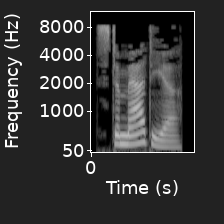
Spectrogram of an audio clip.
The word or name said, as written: stamatia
